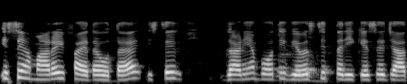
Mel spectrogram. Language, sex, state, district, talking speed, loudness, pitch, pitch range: Hindi, female, Uttarakhand, Uttarkashi, 220 wpm, -14 LUFS, 230 Hz, 225-270 Hz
